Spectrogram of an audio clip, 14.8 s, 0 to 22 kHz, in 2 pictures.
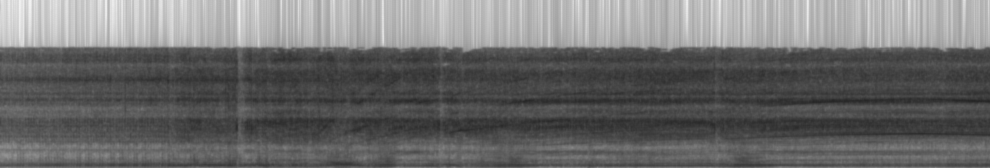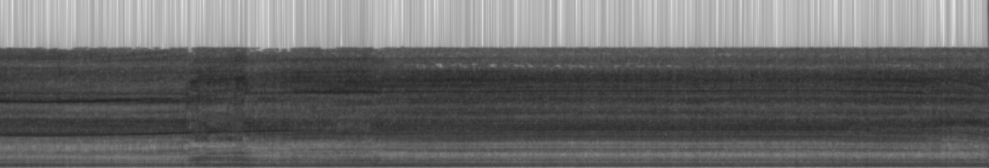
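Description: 1973 BMW R75/5's air-cooled flat-twin engine running under way with its sidecar, with wind rush over it. The pitch rises and falls over the first few seconds, dips about five seconds in, then holds nearly steady at cruising speed.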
